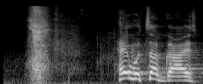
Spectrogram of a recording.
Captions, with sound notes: (whooshing) - Hey, what's up guys?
